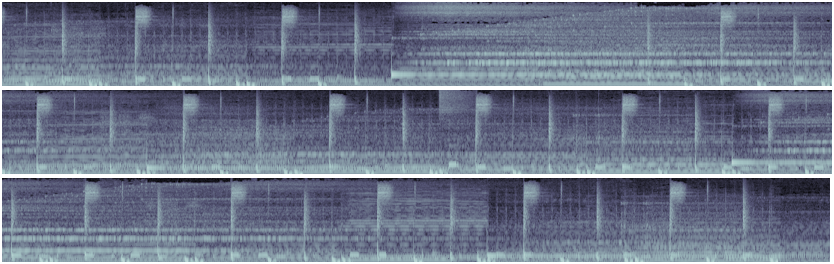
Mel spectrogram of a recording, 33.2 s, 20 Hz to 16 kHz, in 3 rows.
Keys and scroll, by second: 1.7 ctrl+b, 4.7 Tab, 13.6 ctrl+l, 20.9 Tab, 21.8 1, 23.2 3, 23.8 shift+z, 25.9 r, 27.7 shift+z, 29.3 Tab, 31.2 7, 32.3 shift+z.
